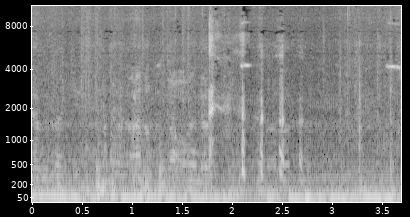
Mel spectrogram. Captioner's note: laughs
